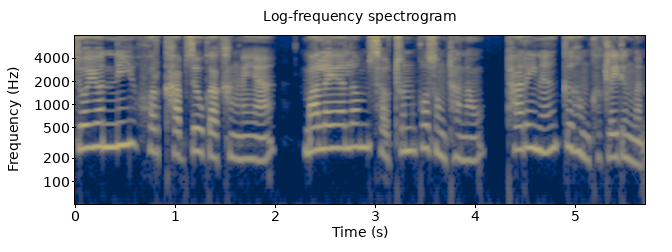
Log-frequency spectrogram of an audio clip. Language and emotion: Bodo, neutral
